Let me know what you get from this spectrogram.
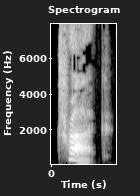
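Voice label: "track", British English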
